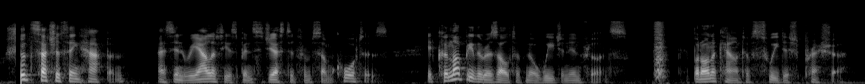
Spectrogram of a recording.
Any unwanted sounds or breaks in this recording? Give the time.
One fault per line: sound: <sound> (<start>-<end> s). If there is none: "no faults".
sound: dropout (0.2-0.2 s)
sound: squeak (6.5-6.7 s)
